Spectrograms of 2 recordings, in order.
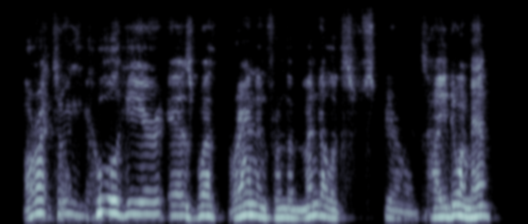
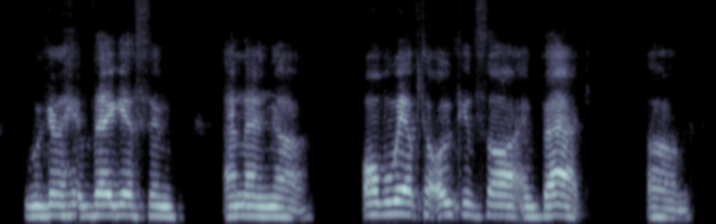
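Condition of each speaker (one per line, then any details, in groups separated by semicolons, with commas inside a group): No condition
Cerebral palsy; from birth, left side, left hand and gait; speech affected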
